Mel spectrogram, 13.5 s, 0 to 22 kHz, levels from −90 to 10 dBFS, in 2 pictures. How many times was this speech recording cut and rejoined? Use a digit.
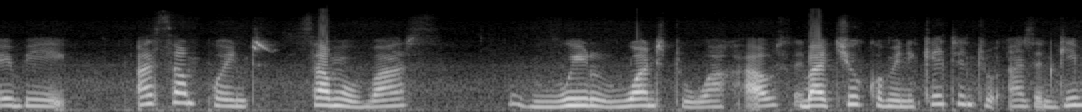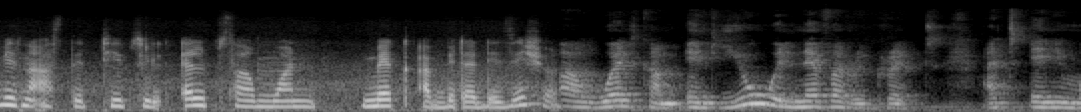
2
